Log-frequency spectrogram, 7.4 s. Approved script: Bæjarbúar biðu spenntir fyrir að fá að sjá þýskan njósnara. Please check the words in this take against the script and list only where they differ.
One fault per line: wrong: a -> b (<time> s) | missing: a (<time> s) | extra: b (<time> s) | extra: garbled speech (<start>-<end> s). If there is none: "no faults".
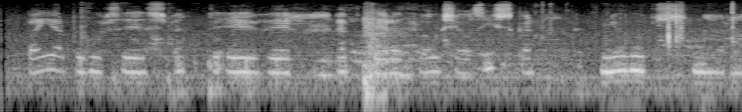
wrong: fyrir -> eftir (3.4 s)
